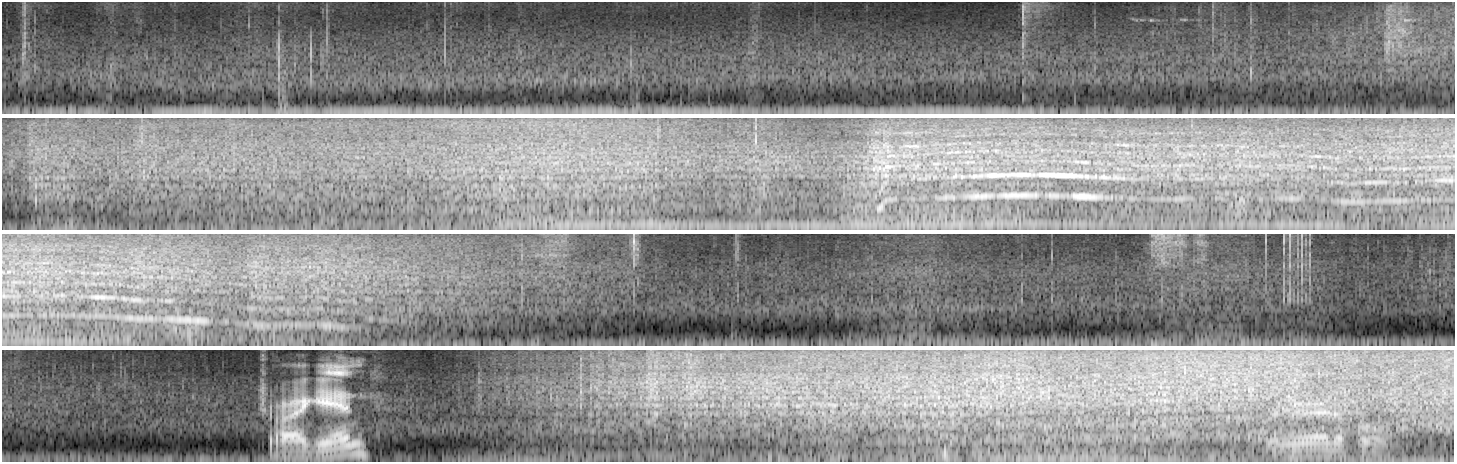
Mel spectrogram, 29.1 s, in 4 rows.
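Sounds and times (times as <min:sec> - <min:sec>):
car engine revving: 0:07.8 - 0:17.4, 0:18.7 - 0:21.2, 0:24.1 - 0:29.0.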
